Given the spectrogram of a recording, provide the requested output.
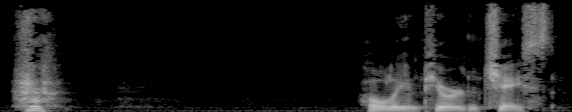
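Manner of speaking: awed closing prayer. Acted.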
